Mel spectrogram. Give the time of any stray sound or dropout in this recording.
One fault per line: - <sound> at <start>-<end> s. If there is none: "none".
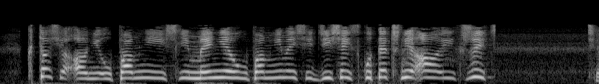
none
